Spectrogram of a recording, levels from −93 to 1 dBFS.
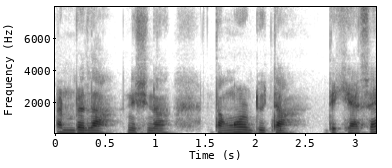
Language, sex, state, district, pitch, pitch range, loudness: Nagamese, male, Nagaland, Kohima, 140 Hz, 130-155 Hz, -20 LUFS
